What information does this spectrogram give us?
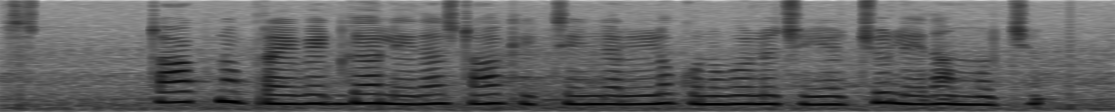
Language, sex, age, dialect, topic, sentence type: Telugu, female, 18-24, Central/Coastal, banking, statement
